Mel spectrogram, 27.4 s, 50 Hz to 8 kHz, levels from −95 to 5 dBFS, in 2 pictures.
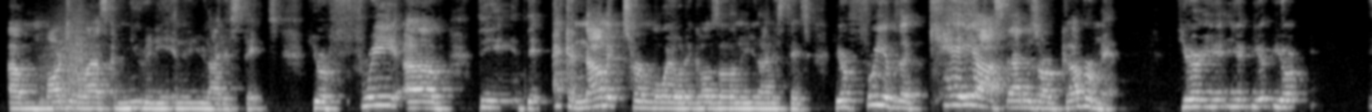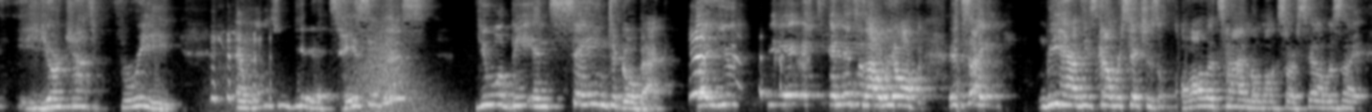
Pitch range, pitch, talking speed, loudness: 160-230 Hz, 190 Hz, 165 wpm, -19 LUFS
